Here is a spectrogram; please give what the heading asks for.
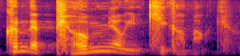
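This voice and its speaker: Husky-voiced pastor preaching animatedly. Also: male voice, mid-range voice, sing-song, normal speed. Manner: storytelling sermon, acting out family voices, dropping to whispers. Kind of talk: sermon. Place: church sanctuary.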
